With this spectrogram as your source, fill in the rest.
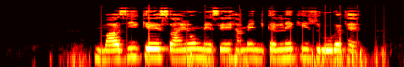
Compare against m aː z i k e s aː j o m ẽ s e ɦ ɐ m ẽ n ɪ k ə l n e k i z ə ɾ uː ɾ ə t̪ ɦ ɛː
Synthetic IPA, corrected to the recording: m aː z i k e s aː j õ m ẽ s e ɦ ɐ m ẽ n ɪ k ə l n e k i z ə ɾ uː ɾ ə t̪ ɦ ɛː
